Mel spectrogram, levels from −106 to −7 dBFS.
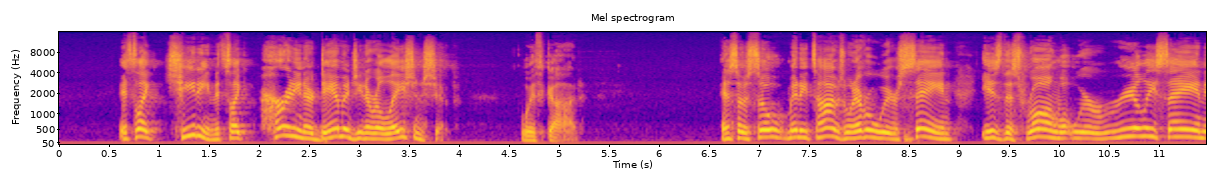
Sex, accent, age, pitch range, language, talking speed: male, American, 30-49, 180-245 Hz, English, 140 wpm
